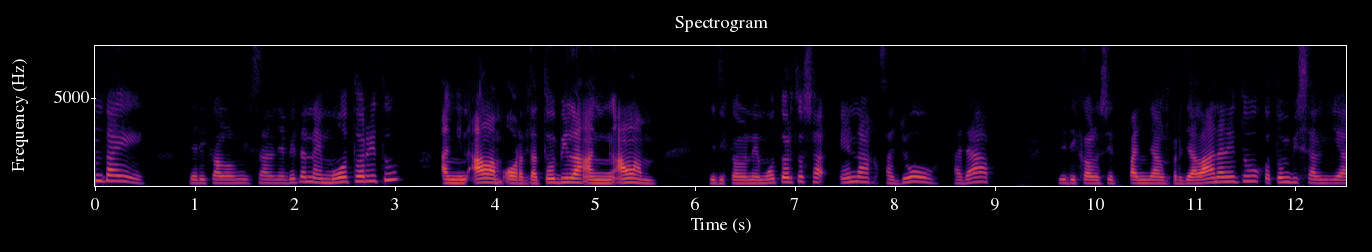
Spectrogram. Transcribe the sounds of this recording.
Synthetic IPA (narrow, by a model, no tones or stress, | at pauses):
nt̪aɛ | d͡ʒadikalomisalɲabɛt̪anaimɔt̪ɔɾit̪u | aŋina̰lamʔɔɾaŋt̪at̪ɔbilaŋa̰ŋina̰lam | d͡ʒadikalonaimɔt̪ɔrt̪usaɛnak̚sad͡ʒɔhadap̚ | d͡ʒadikalɔsɛpaɲd͡ʒaŋpɛrd͡ʒalananit̪ukɔt̪ɔŋbisalia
